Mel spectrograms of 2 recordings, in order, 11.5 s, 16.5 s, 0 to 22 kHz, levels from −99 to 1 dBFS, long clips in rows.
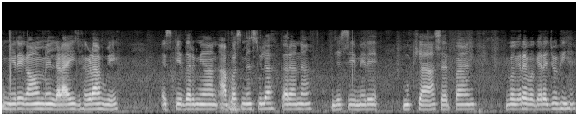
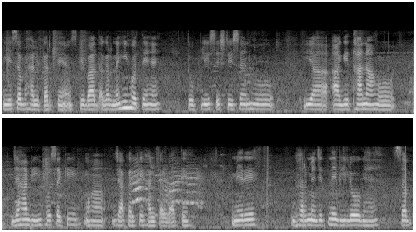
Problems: constant background noise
